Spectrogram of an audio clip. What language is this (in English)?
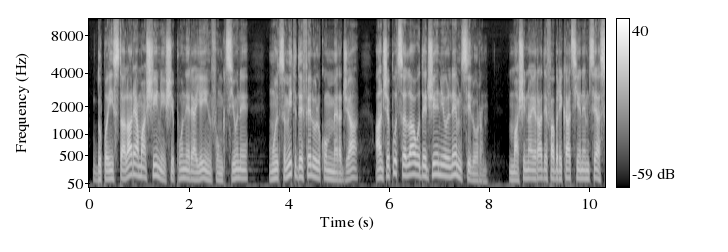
Romanian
